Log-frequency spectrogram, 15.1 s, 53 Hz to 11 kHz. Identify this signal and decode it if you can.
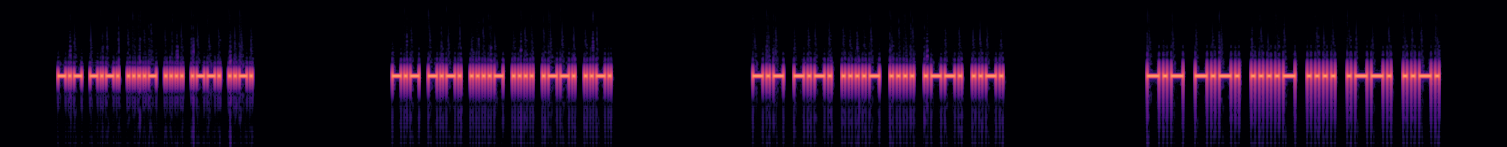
Morse code, heard as a keyed tone, about 40 wpm, 700 Hz. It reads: KC4HPF KC4HPF KC4HPF KC4HPF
